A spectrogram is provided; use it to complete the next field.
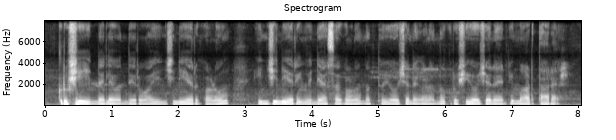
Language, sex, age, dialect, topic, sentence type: Kannada, female, 51-55, Mysore Kannada, agriculture, statement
